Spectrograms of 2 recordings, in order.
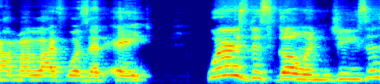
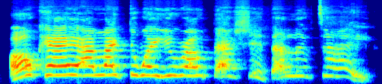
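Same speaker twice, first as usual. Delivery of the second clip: excited shout; 10 semitones higher than usual. Real, not acted. Reacting excitedly to a viewer's name.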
